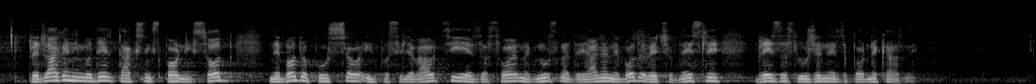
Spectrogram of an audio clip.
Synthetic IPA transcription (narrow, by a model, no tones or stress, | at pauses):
pɾed̪laːɡanimo̞d̪elt̪akt͡ʃnixspo̞ɾnixso̞d̪̚bnebo̞d̪opuːʃt͡ɕaoʔinposeʎeʋaːwt̪sijezasʋo̞janaɡnusnad̪ejaːɲane̞bo̞d̪oʋe̞t͡ɕod̪neslibɾezːaslˠuːʒenezapo̞ːɾnekazni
